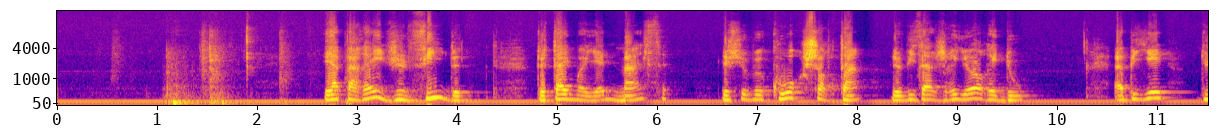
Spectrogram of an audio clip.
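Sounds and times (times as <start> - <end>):
door opening with a low creak: 1.0 - 1.9
soft thuds of door: 1.0 - 2.4
speech: 2.7 - 4.2, 4.8 - 9.8, 10.6 - 11.5.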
